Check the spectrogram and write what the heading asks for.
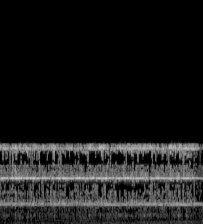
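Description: A burglar alarm bell rings loudly and continuously, a harsh metallic clatter that holds steady without a break from start to finish, with no voices.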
